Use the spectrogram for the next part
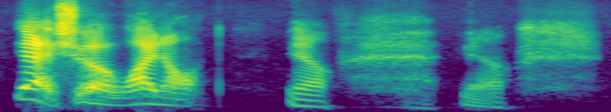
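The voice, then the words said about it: Gravelly imitation of another person's voice. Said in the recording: “my John Hurt impression ... I do a really decent John Hurt impression ... I can really get the graveliness of it down pat.”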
